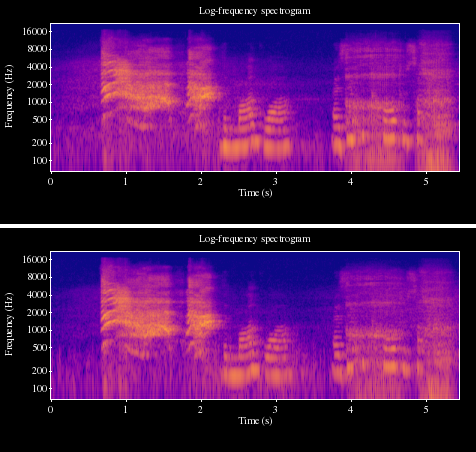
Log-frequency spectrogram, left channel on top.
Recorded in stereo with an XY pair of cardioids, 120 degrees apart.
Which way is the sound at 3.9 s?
45° left.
